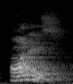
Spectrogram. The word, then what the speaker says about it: honest: Because friends, even though there is H, the pronunciation of this noun is honest, not honest. H is silent here. H is silent.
